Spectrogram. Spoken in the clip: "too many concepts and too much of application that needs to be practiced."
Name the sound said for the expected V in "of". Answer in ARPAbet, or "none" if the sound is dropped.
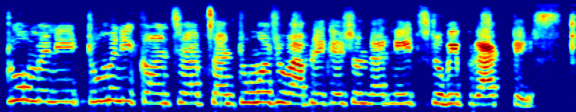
V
